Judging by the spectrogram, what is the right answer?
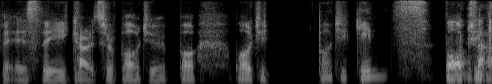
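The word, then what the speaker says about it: Borgia Ginz: I mean, I think the key indicator of it is the character of Borgia Gintz. Is that how we pronounce it?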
